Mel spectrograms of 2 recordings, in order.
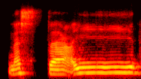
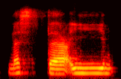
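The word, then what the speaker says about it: نستعين: Nasta'in harus bersih ya ketika panjangnya itu tidak ada dari hidung. Kalau alamin mungkin lebih sulit karena mim itu ada sebagian suaranya yang keluar dari hidung. Maka nanti terbawa, efeknya itu terbawa ke. Tapi kalau ain benar-benar nggak ada suara dari hidung, maka langsung mungkin lebih mudah ya.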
